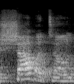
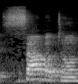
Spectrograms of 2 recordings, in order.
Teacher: So it's translated sabbaton because in Greek they don't have the sh sound in Greek. So they're left with an S. And shabbaton is a direct transplant from Hebrew into the Greek and neutering it with the letter sheen becoming the S sound.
